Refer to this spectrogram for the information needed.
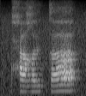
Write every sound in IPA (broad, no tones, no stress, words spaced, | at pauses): ħɐʁɨ kɐ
